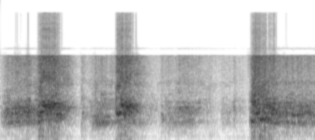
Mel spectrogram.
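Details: Cane Corsos, two of them, at play on an indoor springpole: three gruff, noisy growling bursts spaced about a second apart, with a person's encouraging voice in the small room.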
